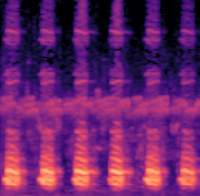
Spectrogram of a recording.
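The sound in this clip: Six evenly spaced turkey gobbles on a farm, each a short, bright, throaty burst with a regular beat, alone over a faint, steady high-pitched tone.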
